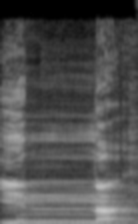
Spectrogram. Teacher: Inna itu ditahan soalnya masuknya ke mannatahan ada Nun bertasydid jadi cara bacanya ditahan 3 ketukan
